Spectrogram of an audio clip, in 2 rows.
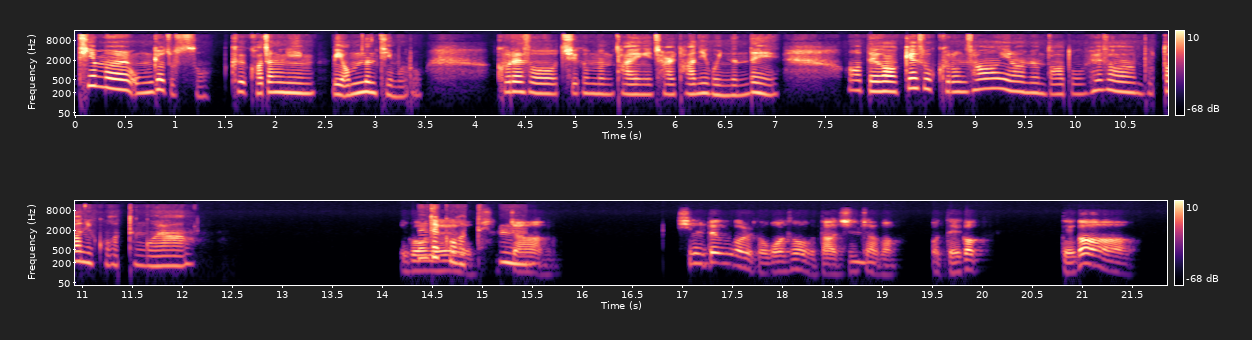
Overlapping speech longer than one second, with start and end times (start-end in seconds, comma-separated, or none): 14.3-15.6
